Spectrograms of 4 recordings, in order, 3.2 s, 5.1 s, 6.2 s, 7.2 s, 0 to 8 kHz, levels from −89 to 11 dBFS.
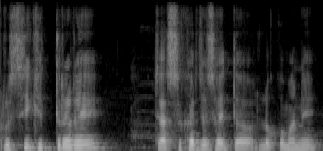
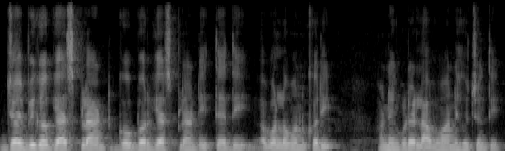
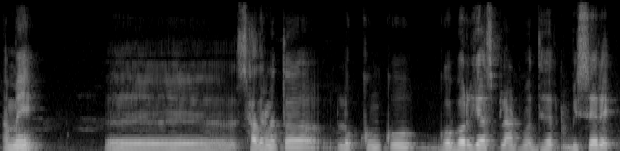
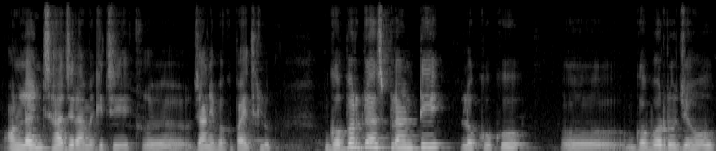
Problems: none marked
